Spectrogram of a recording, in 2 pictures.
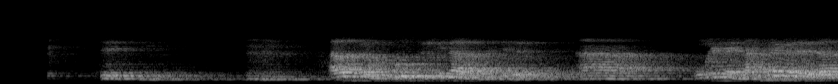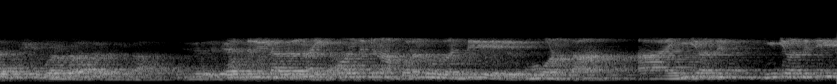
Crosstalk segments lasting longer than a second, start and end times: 10.2-11.7

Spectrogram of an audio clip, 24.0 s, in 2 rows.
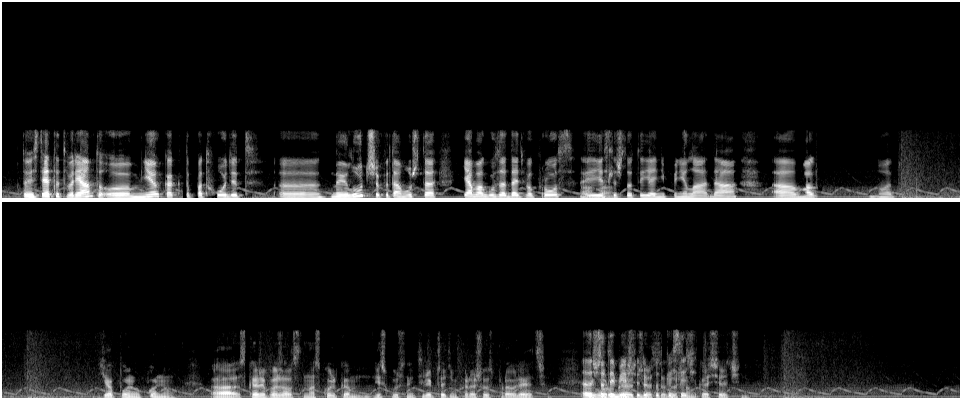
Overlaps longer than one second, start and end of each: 19.3-20.6

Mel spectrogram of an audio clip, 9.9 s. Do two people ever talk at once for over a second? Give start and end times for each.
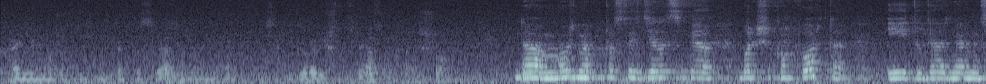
5.2-6.9

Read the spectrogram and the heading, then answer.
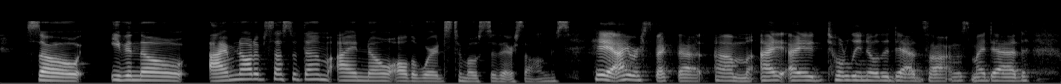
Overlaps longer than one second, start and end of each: none

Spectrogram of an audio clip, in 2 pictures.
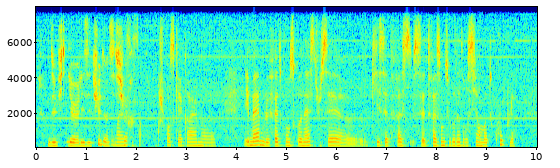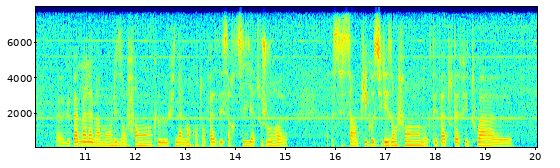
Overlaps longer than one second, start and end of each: none

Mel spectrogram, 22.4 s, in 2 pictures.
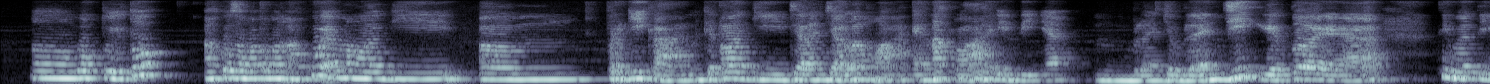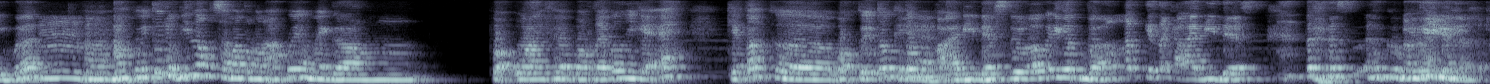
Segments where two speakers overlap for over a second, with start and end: none

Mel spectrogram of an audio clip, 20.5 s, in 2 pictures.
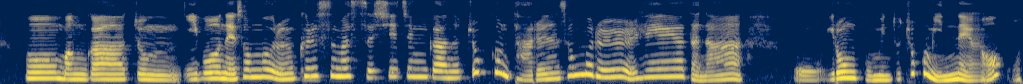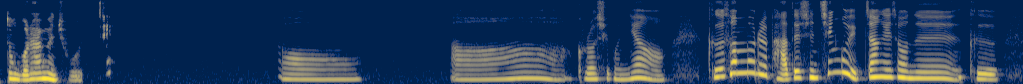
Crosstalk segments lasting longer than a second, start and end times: none

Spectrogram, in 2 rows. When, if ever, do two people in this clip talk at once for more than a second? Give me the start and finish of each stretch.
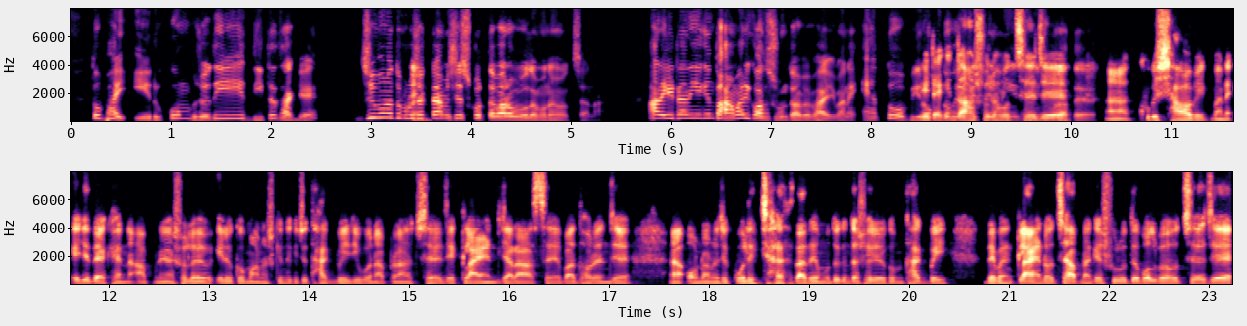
8.6-9.8

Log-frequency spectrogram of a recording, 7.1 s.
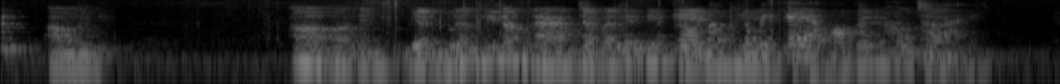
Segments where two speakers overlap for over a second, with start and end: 4.4-6.2

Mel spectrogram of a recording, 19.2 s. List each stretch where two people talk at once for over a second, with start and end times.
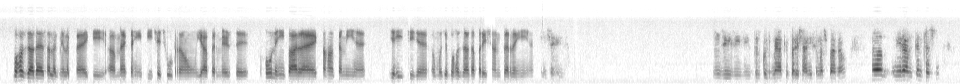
none

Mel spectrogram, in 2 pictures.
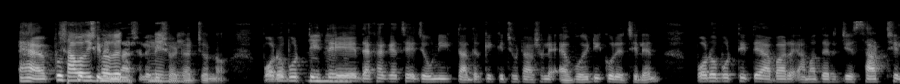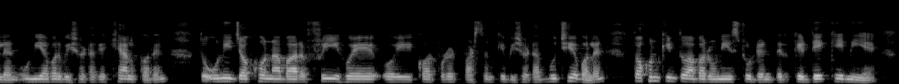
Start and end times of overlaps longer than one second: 0.6-1.8

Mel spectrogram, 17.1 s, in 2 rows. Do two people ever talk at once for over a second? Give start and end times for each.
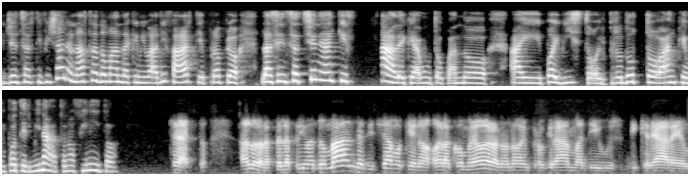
none

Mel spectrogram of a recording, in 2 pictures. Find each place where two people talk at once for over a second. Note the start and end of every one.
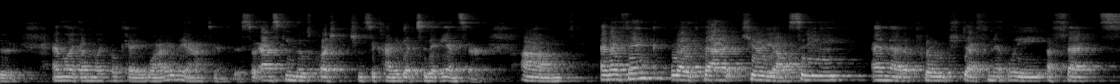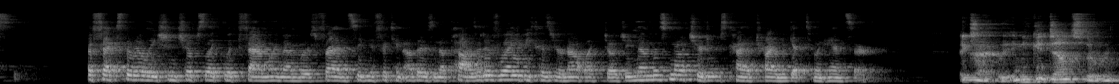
none

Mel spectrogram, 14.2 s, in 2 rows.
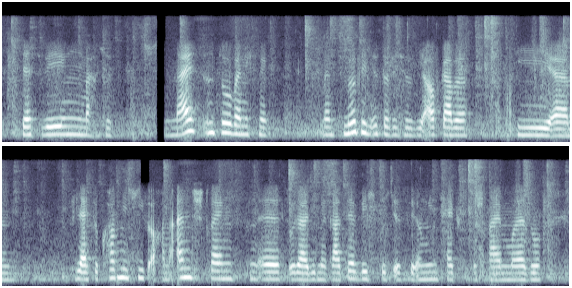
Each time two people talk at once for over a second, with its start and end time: none

